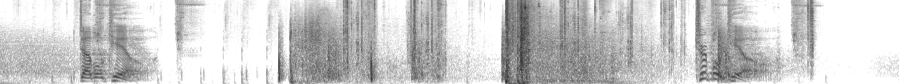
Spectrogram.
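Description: A rifle bolt is worked with quick metallic clacks.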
